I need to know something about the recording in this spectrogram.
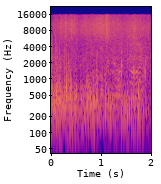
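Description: Several people talking and calling out close to the microphone, a murmur of voices rather than one clear speaker, with wind noise on the microphone.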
